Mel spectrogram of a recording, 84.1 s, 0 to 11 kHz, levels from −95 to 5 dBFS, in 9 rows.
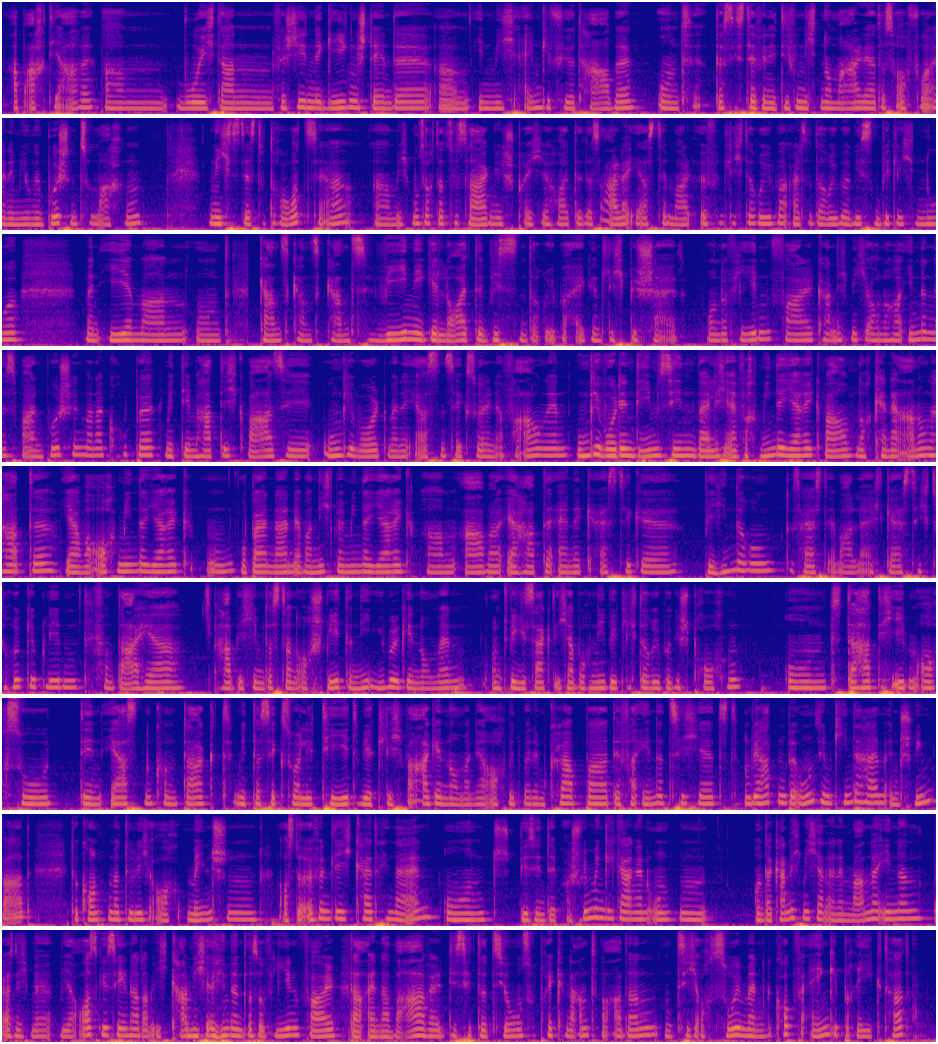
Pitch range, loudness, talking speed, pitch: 180-205 Hz, -36 LUFS, 170 wpm, 195 Hz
